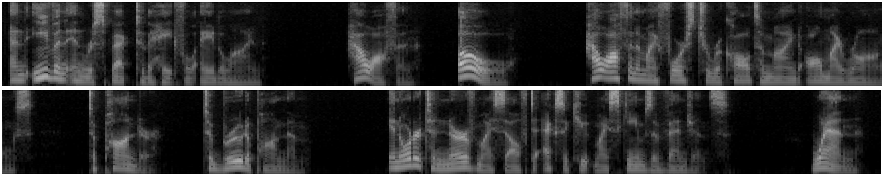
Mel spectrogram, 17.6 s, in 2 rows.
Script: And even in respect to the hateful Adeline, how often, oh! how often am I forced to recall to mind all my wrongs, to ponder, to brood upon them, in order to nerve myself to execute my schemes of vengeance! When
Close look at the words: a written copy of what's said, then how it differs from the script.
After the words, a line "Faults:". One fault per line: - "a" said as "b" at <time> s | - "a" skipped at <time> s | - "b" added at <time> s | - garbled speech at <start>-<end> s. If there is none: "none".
And even in respect to the hateful Adeline, how often, oh! how often am I forced to recall to mind all my wrongs, to ponder, to brood upon them, in order to nerve myself to execute my schemes of vengeance! When
Faults:
none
